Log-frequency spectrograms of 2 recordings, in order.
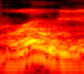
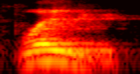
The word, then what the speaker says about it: Brady: and check out wait it's not brody it's brady oh brady i've been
